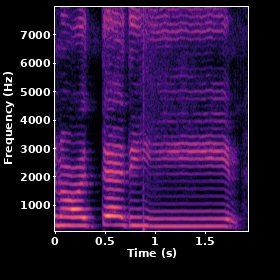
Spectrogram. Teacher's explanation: ഐൻ ഖൽഖല letter അല്ലാത്തത് കൊണ്ട് half സുക്കൂന് കൊടുക്കുക. സൗണ്ടിനെ ക്ലിയർ ആക്കുകയും ചെയ്യുക.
